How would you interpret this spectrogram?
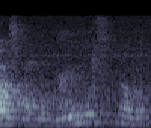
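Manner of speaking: fast, soft mock whisper-plan; lightly voiced naive sinker; mock cautious plan. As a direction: say it sly and low. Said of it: "talking about".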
